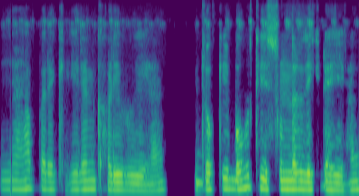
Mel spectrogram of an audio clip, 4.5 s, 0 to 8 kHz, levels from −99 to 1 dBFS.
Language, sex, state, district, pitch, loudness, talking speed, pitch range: Hindi, male, Chhattisgarh, Korba, 125 Hz, -25 LUFS, 185 wpm, 115-130 Hz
